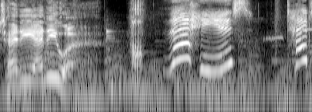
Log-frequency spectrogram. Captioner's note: oinks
